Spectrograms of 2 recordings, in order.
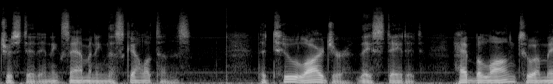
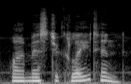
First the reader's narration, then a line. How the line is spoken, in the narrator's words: she cried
